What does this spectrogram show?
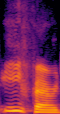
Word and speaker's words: efferent: we just, because it's like afferent and efferent could be confused, but if you say efferent, it's literally E F F E.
